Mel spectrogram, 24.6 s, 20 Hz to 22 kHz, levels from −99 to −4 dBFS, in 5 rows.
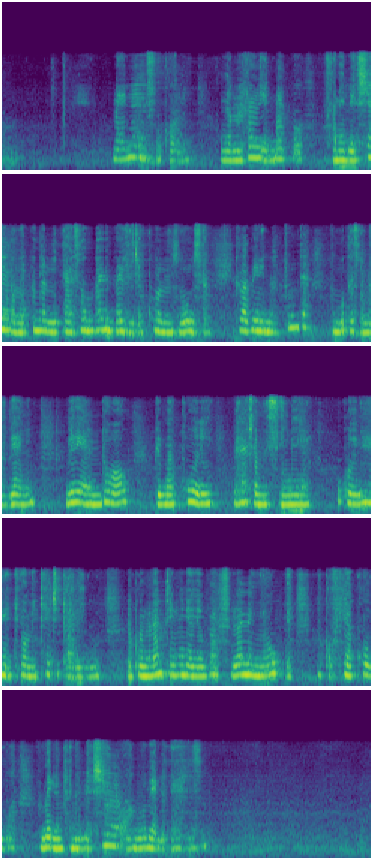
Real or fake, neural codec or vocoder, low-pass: fake; codec, 44.1 kHz, 1.7 kbps, Pupu-Codec; 7.2 kHz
